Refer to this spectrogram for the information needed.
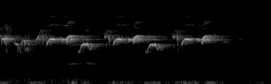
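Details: Sooty-headed bulbul in full angry mood, recorded as a trapping lure, pouring out continuous bubbling, slurred chattering phrases that dip and rise, fading out after two seconds.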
